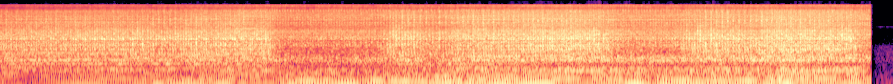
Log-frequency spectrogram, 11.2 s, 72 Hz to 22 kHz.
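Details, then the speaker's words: Audi EA888 petrol engine at idle: metallic clanging clatter from the top of the cylinder head, about four knocks a second, attributed to intake camshaft wear at the front timing adjuster with excess play; no metal shavings found, wear not severe. "声音来自缸盖的上部。根据经验，像 EA888发动机发出这种声音，一般都是凸轮轴磨损造成的。"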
